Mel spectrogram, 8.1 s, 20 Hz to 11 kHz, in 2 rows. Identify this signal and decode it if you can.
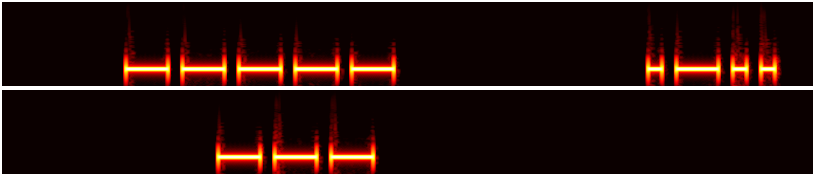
Morse code, heard as a keyed tone, about 17 wpm, spaced as for 6 wpm, 700 Hz. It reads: 0LO
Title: USA Call Signs - 4 Characters - 6x Character Spacing - 17wpm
